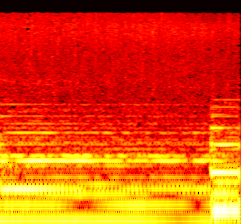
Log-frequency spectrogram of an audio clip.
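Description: Soft background music of held, sustained chords, with no singing.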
